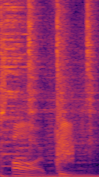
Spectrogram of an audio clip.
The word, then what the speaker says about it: Harvey: My name is Harvey, pronounced with an R-V.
